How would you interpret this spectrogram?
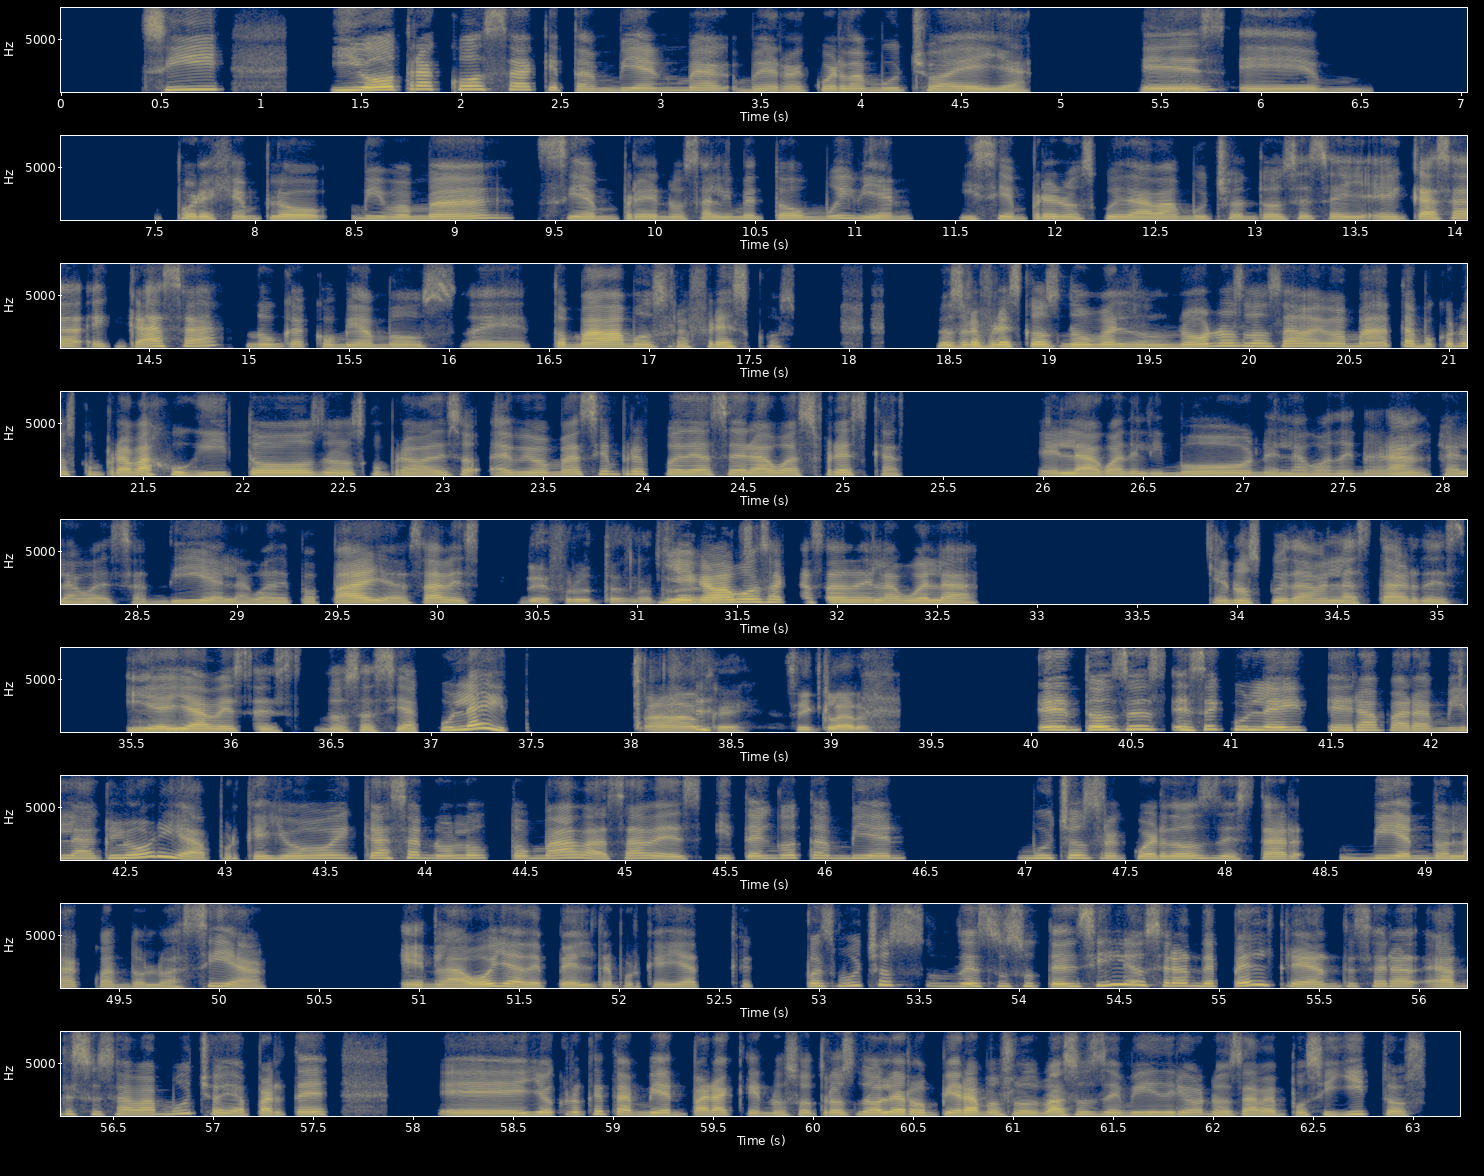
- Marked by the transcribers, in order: chuckle
- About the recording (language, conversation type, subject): Spanish, podcast, ¿Cuál es tu recuerdo culinario favorito de la infancia?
